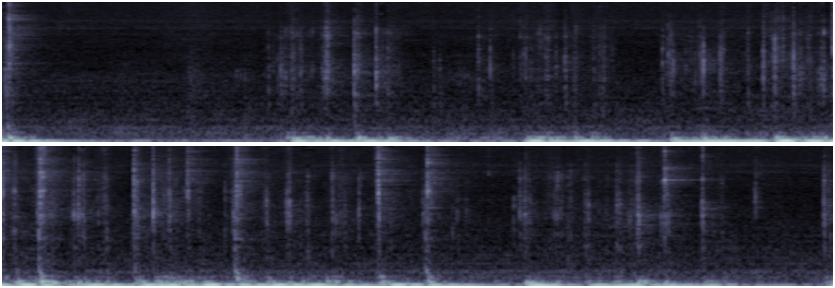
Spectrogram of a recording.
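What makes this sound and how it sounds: Fingertips type on a full-size black plastic RGB backlit gaming keyboard with a hollow housing, resting on a marble surface. After a quiet first second, irregular bursts of quick key taps begin, each pairing a low, hollow thud with a short bright click. The taps come in uneven flurries with brief lulls between them.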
